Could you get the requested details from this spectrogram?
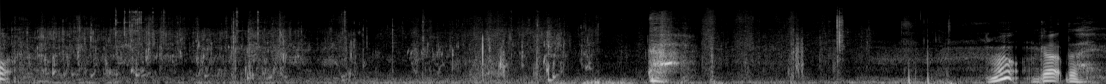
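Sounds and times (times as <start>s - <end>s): fish splashing at the surface: 4.1s - 6.0s.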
